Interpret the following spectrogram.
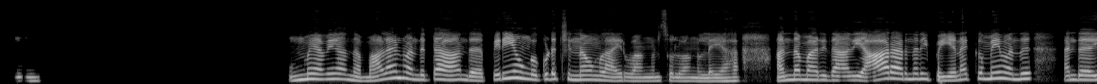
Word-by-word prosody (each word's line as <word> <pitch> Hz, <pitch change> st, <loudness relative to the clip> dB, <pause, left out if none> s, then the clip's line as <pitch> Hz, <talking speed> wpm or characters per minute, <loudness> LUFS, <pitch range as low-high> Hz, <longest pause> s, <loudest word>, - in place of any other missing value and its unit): ம். 165 Hz, -1 st, -7 dB, 2.5 s
உண்மையாவே 240 Hz, +4 st, +1 dB
அந்த 205 Hz, -6 st, -2 dB
மழைன்னு 275 Hz, +11 st, +2 dB
வந்துட்டா, 230 Hz, -1 st, +1 dB, 0.2 s
அந்த 210 Hz, -4 st, -2 dB, 0.2 s
பெரியவங்க 275 Hz, 0 st, +3 dB
கூட 245 Hz, 0 st, +1 dB
சின்னவங்களா 210 Hz, -4 st, -1 dB
ஆயிருவாங்கன்னு 165 Hz, 0 st, -3 dB
சொல்லுவாங்க 160 Hz, -2 st, -4 dB
இல்லையா? 155 Hz, +1 st, -2 dB, 0.5 s
அந்த 210 Hz, +5 st, +1 dB
மாரி 210 Hz, -1 st, +1 dB
தான் 190 Hz, 0 st, +1 dB
யாரா 265 Hz, +9 st, +6 dB
இருந்தாலும் 250 Hz, 0 st, -1 dB
இப்போ 190 Hz, -4 st, -2 dB
எனக்குமே 255 Hz, +6 st, -1 dB
வந்து 250 Hz, +1 st, +1 dB, 0.4 s
அந்த 215 Hz, +1 st, -1 dB
215 Hz, 115 wpm, -22 LUFS, 175-250 Hz, 2.5 s, யாரா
